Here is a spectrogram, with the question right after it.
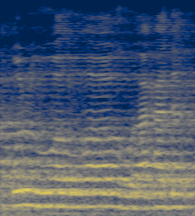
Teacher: Tanda-tanda qalqalah kubra adalah jika ada qalqalah, huruf qalqalah berada di akhir ayat, maka dibacanya dengan qalqalah kubra. Dan qalqalah kubra itu membacanya dengan ditekan.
